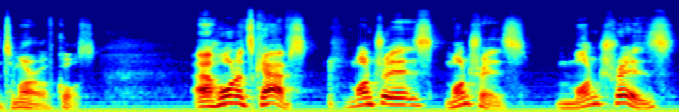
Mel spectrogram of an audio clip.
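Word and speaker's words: Montrezl: Montrez, that's how you say it.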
